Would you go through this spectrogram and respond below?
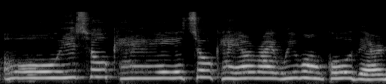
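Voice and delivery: coddle a scared horse a little too much; babying coo. Pretend. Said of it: "like Laura said".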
